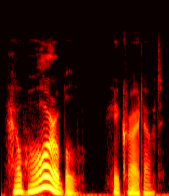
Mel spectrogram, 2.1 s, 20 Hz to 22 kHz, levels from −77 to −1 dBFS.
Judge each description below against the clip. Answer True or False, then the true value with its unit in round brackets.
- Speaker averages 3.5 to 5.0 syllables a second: True (4.8 syllables/s)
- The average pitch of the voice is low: True (110 Hz)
